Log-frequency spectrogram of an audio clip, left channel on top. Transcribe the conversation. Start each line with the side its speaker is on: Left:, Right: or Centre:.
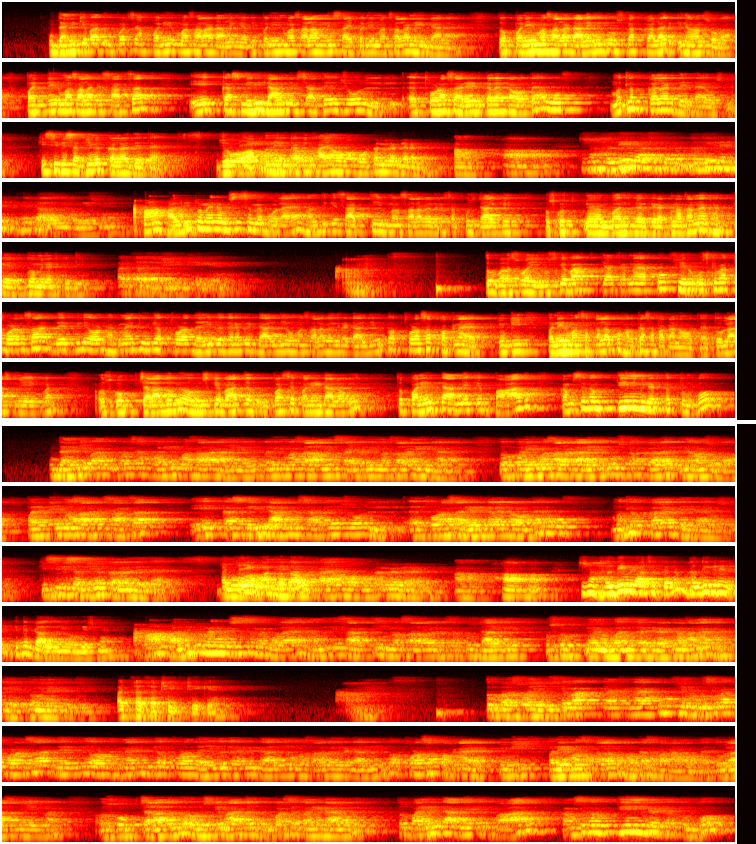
Left: दही के बाद ऊपर से हम पनीर मसाला डालेंगे अभी पनीर मसाला हमने शाही पनीर मसाला नहीं डाला है तो अब पनीर मसाला डालेंगे तो उसका कलर इन्हांस होगा पनीर मसाला के साथ साथ एक कश्मीरी लाल मिर्च आते हैं जो ल- थोड़ा सा रेड कलर का होता है वो मतलब कलर देता है उसमें किसी भी सब्जी में कलर देता है जो
Right: अच्छा एक
Left: आपने
Right: बात बताओ
Left: कभी खाया होगा होटल वगैरह में हाँ
Right: हाँ हाँ तो इसमें हल्दी भी डाल सकते हैं ना हम? हल्दी कितनी कितनी डालनी होगी इसमें
Left: हाँ हल्दी तो मैंने उसी समय बोला है हल्दी के साथ ही मसाला वगैरह सब कुछ डाल के उसको अ, बंद करके रखना था ना ढक के दो मिनट के
Right: अच्छा अच्छा ठीक ठीक है
Left: लिए तो बस वही उसके बाद क्या करना है आपको फिर उसके बाद थोड़ा सा देर के लिए और ढकना है क्योंकि अब थोड़ा दही वगैरह भी डाल दियो मसाला वगैरह डाल दियो तो अब थोड़ा सा पकना है क्योंकि पनीर मसाला को हल्का सा पकाना होता है तो लास्ट में एक बार उसको चला दोगे और उसके बाद जब ऊपर से पनीर डालोगे तो पनीर डालने के बाद कम से कम तीन मिनट तक तुमको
